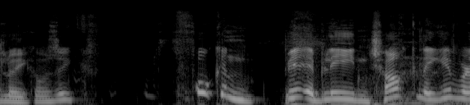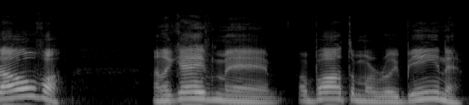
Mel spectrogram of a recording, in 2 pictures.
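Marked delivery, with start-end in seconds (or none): 1.3-3.5 higher-pitched retold telling-off; mock-snap at a fussing child; exasperated scolding. Parent telling crying Tyler off over chocolate, exasperated.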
